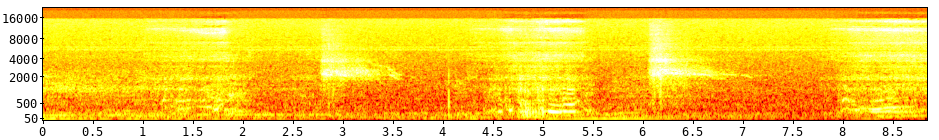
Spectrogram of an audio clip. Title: Snores like a train this one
